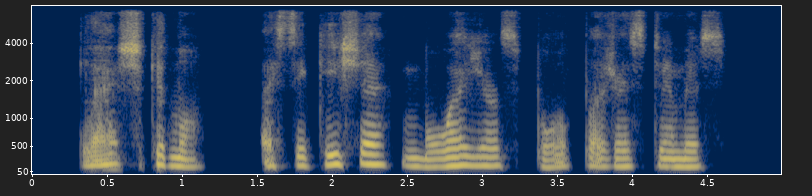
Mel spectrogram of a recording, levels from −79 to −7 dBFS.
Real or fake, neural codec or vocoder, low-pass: fake; codec, 16 kHz, 1.1 kbps, Voila-Tokenizer; 7.2 kHz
